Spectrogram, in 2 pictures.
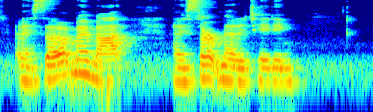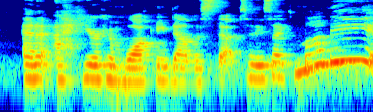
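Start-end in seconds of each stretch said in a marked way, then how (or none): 5.0-5.6 put-on high, loud child's call up the stairs; high little boy's call; child calling Mommy. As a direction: call out like a small boy.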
